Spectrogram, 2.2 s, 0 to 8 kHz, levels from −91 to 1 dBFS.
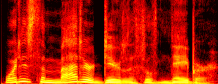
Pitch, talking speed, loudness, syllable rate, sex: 150 Hz, 190 wpm, -15 LUFS, 4.8 syllables/s, male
